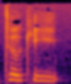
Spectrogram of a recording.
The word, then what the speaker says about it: Torquay: How do you say Torquay? Torquay.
